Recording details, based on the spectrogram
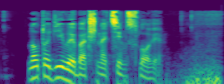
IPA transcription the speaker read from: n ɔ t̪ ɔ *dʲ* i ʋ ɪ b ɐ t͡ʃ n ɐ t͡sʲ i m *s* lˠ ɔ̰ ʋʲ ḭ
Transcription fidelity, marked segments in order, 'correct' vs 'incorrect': correct, correct

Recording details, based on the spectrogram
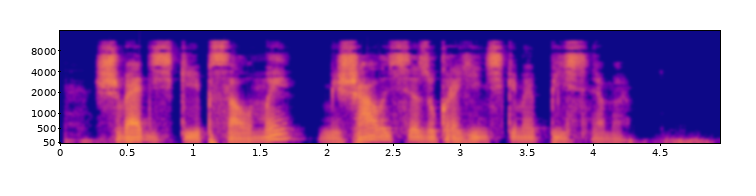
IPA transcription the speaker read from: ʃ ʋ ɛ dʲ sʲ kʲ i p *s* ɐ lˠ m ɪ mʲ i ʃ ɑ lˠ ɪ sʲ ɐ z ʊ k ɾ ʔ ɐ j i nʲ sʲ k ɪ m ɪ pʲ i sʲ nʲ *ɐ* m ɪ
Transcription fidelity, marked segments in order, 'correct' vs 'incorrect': correct, correct

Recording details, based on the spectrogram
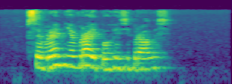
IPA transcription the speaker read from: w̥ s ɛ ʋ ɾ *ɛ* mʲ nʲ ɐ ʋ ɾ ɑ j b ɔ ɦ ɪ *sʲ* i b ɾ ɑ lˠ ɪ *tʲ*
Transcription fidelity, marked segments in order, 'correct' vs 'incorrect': correct, incorrect: zʲ, incorrect: sʲ

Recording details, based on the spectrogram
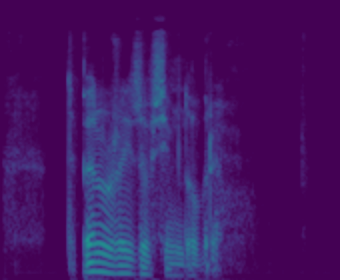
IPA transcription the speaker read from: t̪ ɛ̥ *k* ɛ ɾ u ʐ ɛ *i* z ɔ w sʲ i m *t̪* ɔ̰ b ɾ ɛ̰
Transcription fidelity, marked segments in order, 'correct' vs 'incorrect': incorrect: p, incorrect: j, incorrect: d̪

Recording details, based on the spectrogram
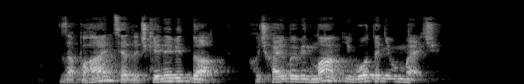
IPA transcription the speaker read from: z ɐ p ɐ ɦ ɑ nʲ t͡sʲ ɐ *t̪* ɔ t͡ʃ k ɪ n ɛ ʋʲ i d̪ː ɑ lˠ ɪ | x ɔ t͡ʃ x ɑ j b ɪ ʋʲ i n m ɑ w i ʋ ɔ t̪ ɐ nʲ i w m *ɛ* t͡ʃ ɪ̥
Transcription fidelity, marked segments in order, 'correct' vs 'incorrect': incorrect: d̪, correct

